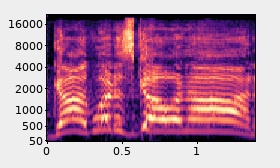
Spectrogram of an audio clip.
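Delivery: high, loud exasperated cry; acted anguished appeal to heaven; crying out to God. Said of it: "but you still cry out".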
